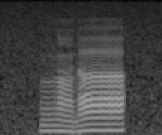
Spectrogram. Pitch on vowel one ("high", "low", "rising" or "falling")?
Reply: low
